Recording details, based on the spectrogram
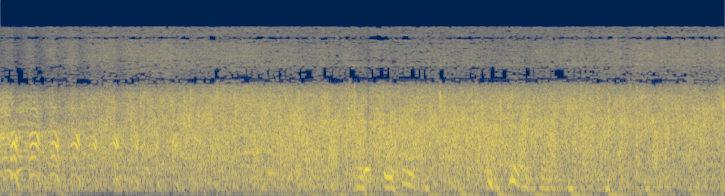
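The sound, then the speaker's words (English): An audience applauds steadily for several seconds after a riddle is answered correctly during a quiz, a dense wash of many hands clapping at an even loudness, with a few voices calling out beneath it near the start. “But I would like to ask you not to applaud because I'm going to have to start doing that next week if you continue to applaud, see?”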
